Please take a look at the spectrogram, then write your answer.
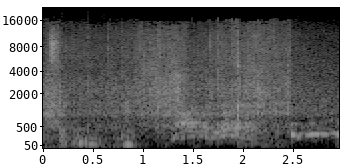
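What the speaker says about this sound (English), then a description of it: "Stir fry until the Chinese broccoli has gone greener" Chinese broccoli (Gan Lai) stir-fried in a pan sizzles and crackles softly and continuously, with occasional scraping stirs and a voice speaking faintly over it.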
